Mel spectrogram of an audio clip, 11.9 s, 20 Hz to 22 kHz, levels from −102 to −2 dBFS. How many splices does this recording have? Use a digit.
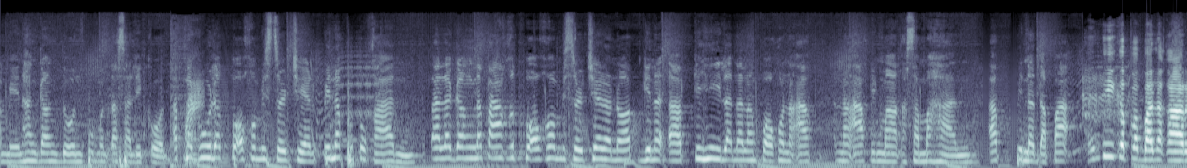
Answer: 4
